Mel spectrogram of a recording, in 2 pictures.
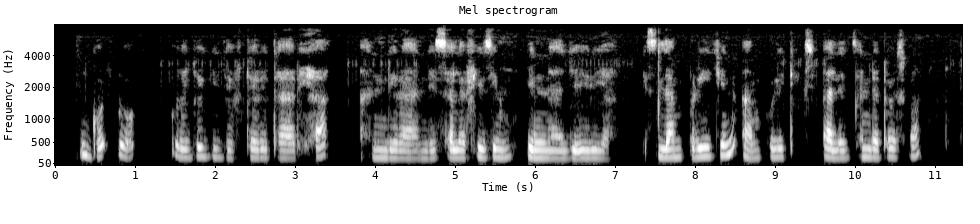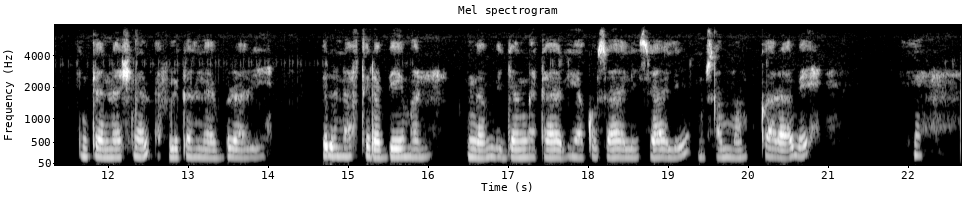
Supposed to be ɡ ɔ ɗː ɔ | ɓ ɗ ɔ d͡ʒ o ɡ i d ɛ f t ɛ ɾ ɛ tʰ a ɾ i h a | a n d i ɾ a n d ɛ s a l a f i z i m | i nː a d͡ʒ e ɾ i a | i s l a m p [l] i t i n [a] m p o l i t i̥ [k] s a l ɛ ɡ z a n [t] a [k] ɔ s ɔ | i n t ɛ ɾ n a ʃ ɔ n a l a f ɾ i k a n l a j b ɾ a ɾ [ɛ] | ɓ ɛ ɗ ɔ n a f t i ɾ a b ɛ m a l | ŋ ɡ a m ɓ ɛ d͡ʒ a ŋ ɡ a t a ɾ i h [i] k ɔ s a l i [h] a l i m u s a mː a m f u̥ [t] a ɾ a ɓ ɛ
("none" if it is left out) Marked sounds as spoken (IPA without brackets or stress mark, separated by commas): ɾ, a, k, d, t, i, a, s, k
